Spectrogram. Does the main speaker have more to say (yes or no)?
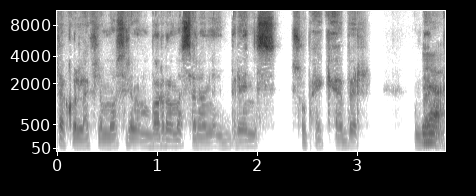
no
